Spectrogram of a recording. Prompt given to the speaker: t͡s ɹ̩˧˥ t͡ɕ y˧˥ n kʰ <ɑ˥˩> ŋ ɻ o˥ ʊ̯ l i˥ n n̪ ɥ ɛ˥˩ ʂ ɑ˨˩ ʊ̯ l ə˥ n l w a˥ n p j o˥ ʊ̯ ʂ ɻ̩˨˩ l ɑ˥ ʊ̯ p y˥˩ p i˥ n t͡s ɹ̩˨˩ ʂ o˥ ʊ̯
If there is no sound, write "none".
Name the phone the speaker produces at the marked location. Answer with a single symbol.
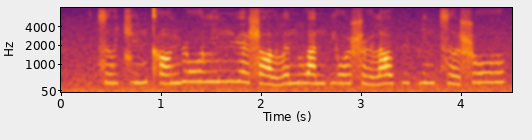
ɑ˧˥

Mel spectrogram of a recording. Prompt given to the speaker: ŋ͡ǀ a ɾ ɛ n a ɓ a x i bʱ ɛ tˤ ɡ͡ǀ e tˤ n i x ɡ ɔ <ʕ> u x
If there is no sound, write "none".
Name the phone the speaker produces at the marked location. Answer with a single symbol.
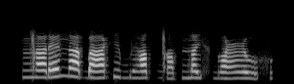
ʕ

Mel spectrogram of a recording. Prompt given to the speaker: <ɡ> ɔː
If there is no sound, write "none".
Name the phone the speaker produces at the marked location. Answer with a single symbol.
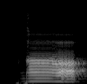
ɡ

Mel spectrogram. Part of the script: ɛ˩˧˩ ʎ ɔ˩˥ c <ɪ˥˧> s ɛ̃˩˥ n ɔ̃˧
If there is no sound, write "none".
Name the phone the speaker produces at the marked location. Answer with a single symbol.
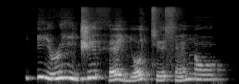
ɪ˩˥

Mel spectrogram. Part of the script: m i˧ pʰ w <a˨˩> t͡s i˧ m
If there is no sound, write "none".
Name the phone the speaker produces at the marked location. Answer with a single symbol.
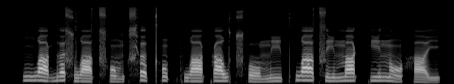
a˦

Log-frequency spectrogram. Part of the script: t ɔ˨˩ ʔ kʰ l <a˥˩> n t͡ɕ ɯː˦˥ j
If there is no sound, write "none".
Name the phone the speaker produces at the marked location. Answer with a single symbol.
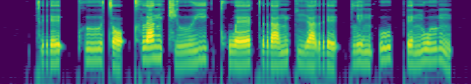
a˥˩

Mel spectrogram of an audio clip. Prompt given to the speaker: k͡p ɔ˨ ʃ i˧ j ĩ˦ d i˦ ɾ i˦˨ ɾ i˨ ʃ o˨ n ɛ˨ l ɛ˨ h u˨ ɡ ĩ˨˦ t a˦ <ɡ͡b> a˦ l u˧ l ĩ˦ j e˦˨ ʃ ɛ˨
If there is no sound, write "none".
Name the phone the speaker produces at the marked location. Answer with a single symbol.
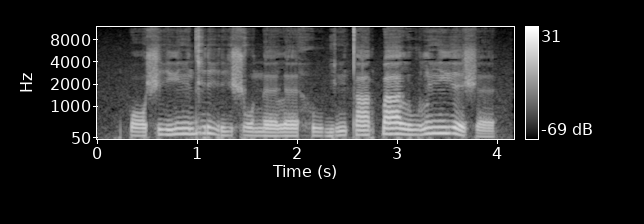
k͡p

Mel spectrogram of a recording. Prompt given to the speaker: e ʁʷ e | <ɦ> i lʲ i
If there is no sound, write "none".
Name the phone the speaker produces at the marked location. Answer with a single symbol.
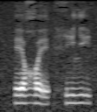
h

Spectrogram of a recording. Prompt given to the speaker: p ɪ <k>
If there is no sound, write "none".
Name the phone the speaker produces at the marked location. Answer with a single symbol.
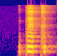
k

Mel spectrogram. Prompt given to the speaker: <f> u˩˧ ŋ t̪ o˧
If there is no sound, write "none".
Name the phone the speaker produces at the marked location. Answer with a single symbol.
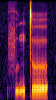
f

